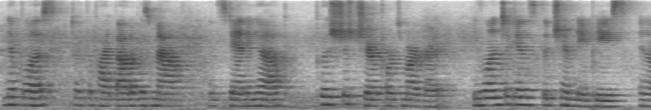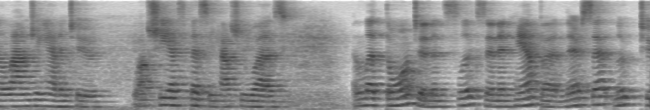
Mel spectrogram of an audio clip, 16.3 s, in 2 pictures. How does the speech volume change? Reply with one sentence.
The volume of the speech stays about the same.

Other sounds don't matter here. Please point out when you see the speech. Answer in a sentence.
You can hear the speech from 0.0 to 11.7 s and from 12.5 to 16.2 s.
